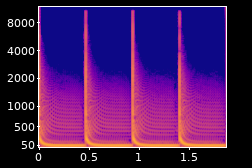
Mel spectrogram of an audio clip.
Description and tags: BD SaturatedBigRoom G 128
Big room type kick drum created by processing a recording of filter self-oscillation from roland sh-101.
drumloop, tuned, bigroom, house, drum, bassdrum, bass, loop, 128bpm, kick, bd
